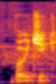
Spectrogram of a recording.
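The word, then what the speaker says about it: Wójcik: Wojcik, yes, exactly.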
